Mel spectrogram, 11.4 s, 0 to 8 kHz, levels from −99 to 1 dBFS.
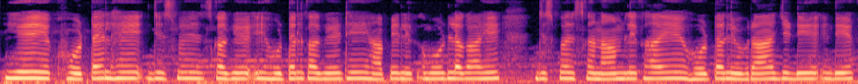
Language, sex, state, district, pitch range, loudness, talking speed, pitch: Hindi, female, Bihar, Begusarai, 205-215 Hz, -14 LUFS, 135 wpm, 210 Hz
